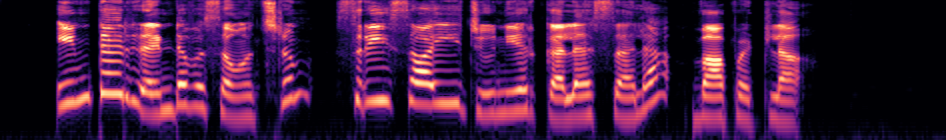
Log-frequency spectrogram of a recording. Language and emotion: Telugu, neutral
